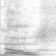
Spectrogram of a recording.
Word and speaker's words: Noe: my name is no pronounced no opposite of yes and if you ask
